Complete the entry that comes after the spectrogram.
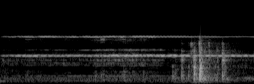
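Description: A telephone rings with a steady, continuous electronic tone at moderate volume as an FBI agent phones in to the agent in charge of the San Francisco Bureau, ending in a brief clunk like a receiver being picked up. No one speaks.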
